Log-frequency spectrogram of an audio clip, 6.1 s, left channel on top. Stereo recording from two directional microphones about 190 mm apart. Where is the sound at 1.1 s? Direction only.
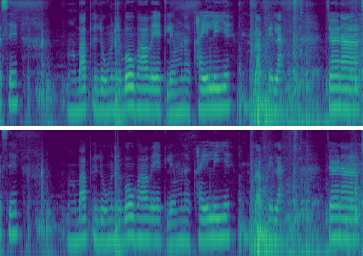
10° right (ahead or behind).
